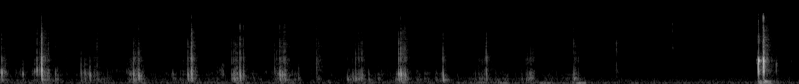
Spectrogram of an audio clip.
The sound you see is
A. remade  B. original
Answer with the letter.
B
